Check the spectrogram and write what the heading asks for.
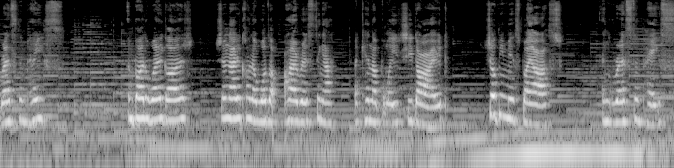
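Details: Adult woman speaking; dysarthric speech in cerebral palsy.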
